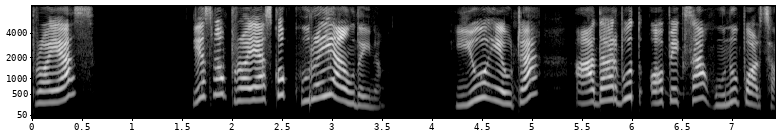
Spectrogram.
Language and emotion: Nepali, disgusted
